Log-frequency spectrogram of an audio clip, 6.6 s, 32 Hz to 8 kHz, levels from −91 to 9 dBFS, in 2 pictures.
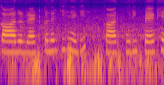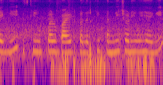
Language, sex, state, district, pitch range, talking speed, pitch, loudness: Hindi, female, Chhattisgarh, Korba, 265-285 Hz, 165 wpm, 275 Hz, -23 LUFS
